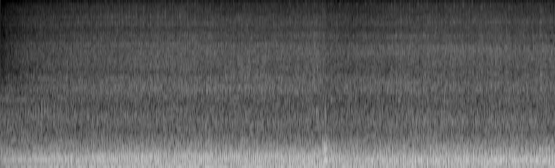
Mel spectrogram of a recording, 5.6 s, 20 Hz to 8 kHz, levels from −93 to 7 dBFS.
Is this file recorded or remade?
recorded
